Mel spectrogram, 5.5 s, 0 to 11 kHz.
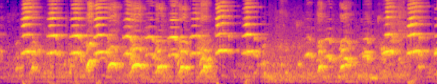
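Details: Jindo puppies, 18 days old, indoors during a weighing session alongside the parent dogs; several overlapping high, tonal whimpers and squeals, rich in harmonics, bending up and down and repeated about three times a second.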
